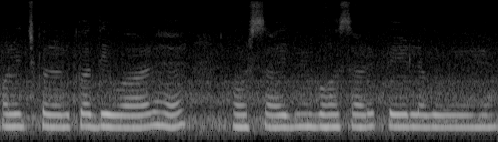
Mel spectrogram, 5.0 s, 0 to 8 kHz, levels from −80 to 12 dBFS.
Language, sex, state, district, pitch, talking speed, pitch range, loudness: Hindi, female, Uttar Pradesh, Varanasi, 220 Hz, 170 wpm, 215-225 Hz, -25 LUFS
